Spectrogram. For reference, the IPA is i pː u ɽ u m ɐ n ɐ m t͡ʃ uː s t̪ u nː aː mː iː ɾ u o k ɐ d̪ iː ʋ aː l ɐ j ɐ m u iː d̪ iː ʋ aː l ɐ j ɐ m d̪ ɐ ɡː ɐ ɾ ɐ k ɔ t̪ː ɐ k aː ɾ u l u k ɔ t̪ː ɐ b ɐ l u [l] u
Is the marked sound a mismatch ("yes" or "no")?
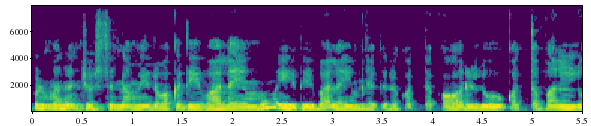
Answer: no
